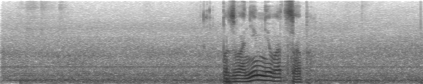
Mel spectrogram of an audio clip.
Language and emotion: Russian, neutral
